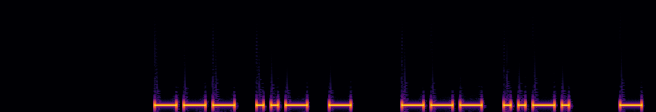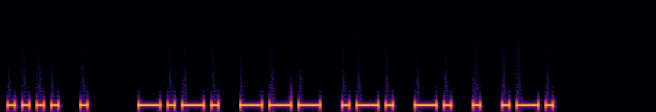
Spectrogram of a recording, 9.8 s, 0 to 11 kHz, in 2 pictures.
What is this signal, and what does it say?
Morse code, heard as a keyed tone, about 22 wpm, 700 Hz. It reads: OUT OF THE CORNER
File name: practice / 22wpm / Build A Phrase - 5-Word Phrases - 22wpm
